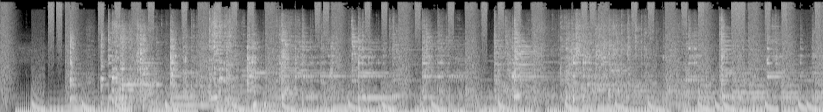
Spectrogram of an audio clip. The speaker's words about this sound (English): You check pots and pans on that side, I'll check this side.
